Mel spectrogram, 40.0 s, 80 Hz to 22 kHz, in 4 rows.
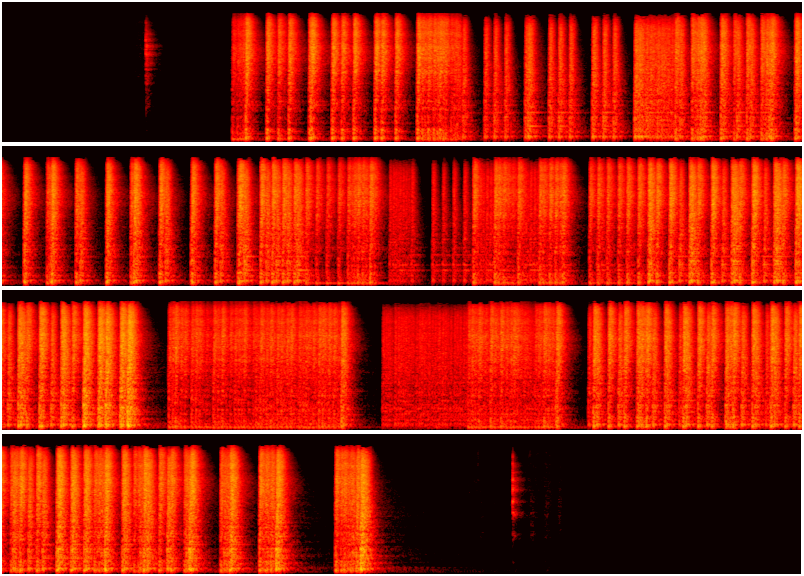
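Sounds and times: snare drums played with sticks: 0:02.9 - 0:34.8.

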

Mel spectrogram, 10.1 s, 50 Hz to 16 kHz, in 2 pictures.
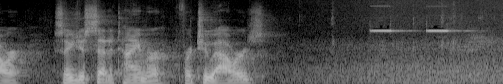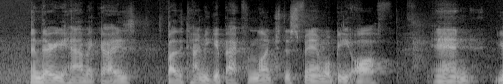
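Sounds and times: fan airflow hiss: 0:00.0 - 0:10.0
high-pitched control panel beeps: 0:03.7 - 0:04.9.

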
